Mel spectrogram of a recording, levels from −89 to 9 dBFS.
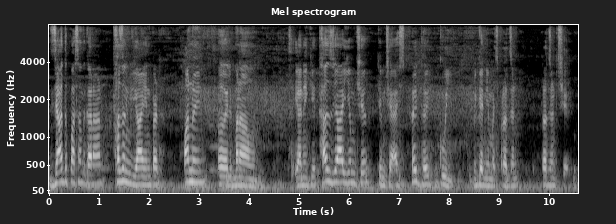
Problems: constant background noise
